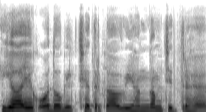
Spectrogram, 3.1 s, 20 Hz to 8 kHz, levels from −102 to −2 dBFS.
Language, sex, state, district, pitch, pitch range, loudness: Hindi, male, Jharkhand, Deoghar, 180 Hz, 170-200 Hz, -17 LUFS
